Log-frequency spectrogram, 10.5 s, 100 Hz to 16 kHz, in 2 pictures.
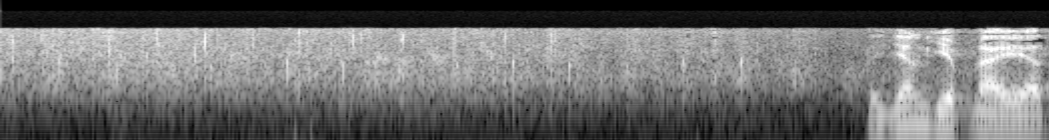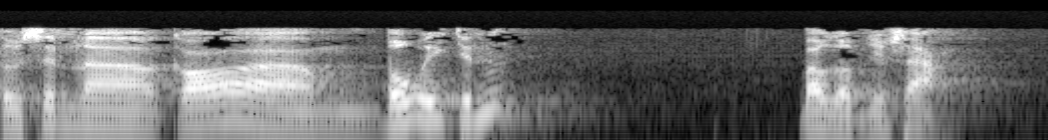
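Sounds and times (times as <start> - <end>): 
audience applause: 0.0 - 5.0
speech: 4.4 - 7.9, 9.2 - 10.1.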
